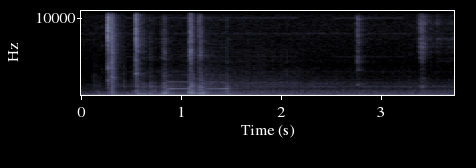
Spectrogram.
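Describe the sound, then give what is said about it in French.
A desktop computer is powered back on after a dust cleaning, giving a few sharp clicks and brief electronic tones in the first second and a half, then a faint steady hum broken by a couple of soft later clicks. “Alors, on va réallumer la machine. Pour voir si on n'a pas rien, si on n'a rien débranché.”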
